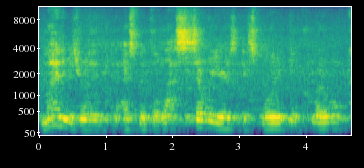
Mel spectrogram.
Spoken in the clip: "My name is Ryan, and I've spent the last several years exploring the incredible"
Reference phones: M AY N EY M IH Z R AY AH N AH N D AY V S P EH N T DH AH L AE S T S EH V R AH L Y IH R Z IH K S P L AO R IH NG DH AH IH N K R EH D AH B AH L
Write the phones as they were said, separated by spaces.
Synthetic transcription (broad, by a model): M AY N EY M IH Z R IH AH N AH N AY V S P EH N DH AH L AE S T S EH V R L Y IH R Z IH K S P L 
